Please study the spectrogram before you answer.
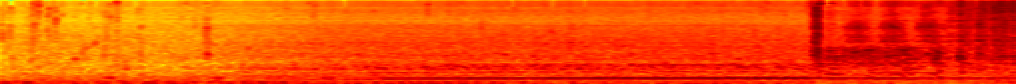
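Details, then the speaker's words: Freshly assembled Suzuki Alto engine on its first test start after the radiator was filled with water. It catches and settles into a steady low idle with the fan whirring; started successfully. "Now we have started the engine successfully. Started, so well done. Successfully."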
